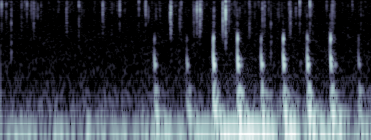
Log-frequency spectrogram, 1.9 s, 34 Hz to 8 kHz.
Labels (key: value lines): label: biophony, knock
recorder: SoundTrap 300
